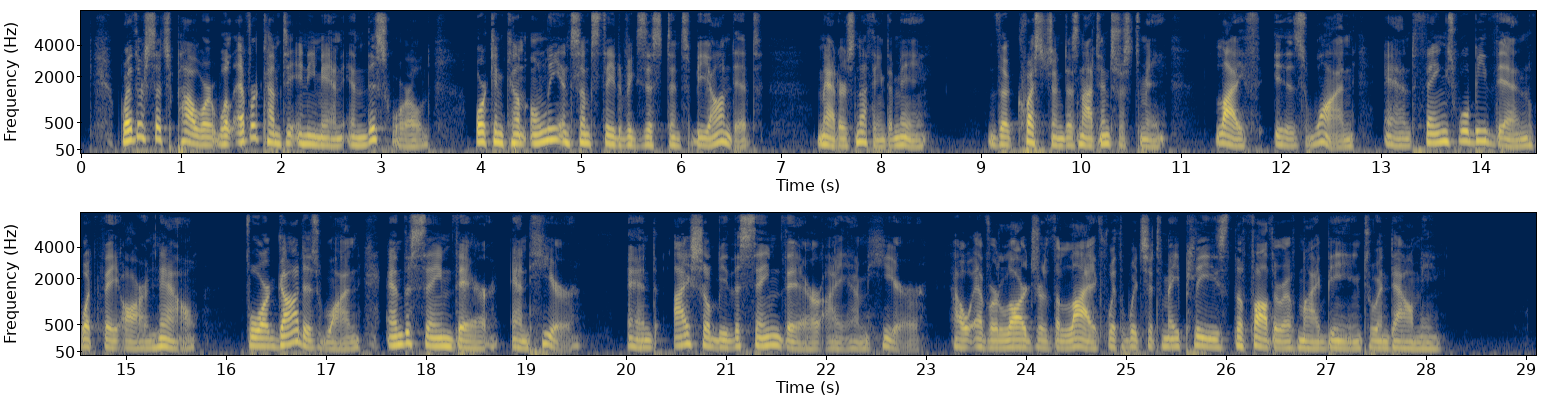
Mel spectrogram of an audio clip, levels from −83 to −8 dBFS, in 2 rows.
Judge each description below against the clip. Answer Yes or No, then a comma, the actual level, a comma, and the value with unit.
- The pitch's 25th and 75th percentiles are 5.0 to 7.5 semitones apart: Yes, average, 5.3 semitones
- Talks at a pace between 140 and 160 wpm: No, average, 170 wpm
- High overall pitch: No, low, 115 Hz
